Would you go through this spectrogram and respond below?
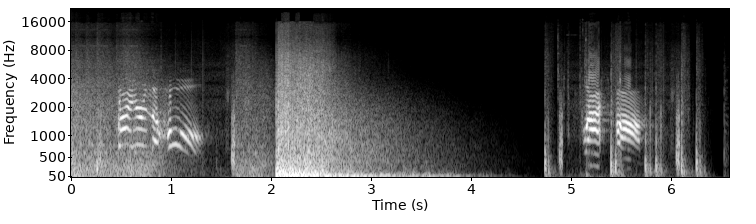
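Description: A grenade explosion in the Crossfire video game: one loud, close blast with a long rumbling tail, between short in-game voice callouts before and after.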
